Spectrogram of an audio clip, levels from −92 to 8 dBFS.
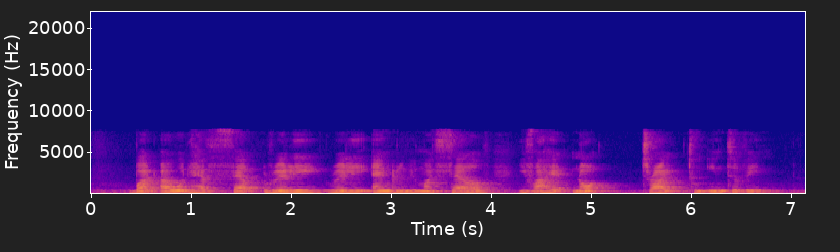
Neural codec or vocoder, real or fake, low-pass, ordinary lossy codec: none; real; none; none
